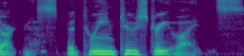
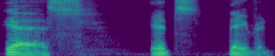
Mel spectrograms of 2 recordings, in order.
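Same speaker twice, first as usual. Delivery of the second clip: low, drained monotone; toneless, subdued husband; 6 semitones lower, slower than usual. A narrator's reading. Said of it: "His voice was monotone".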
